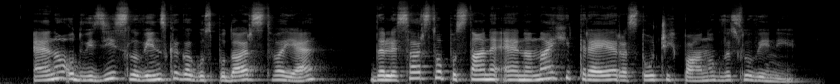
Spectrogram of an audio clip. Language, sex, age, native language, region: Slovenian, female, 30-49, Slovenian, Drava region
